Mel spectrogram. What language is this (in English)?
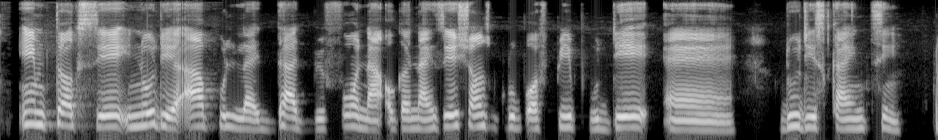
Nigerian Pidgin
